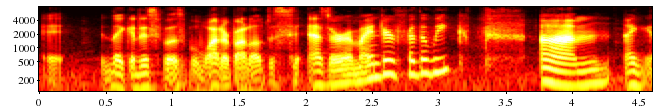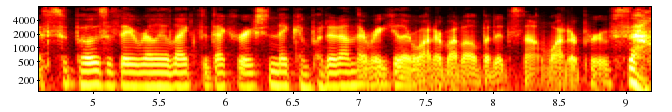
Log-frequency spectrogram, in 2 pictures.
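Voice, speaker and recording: A woman's voice: sits low, gravelly, sharp tone. A woman leading a children's ministry, casually walking volunteers through the week's activities with many fillers and self-corrections.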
